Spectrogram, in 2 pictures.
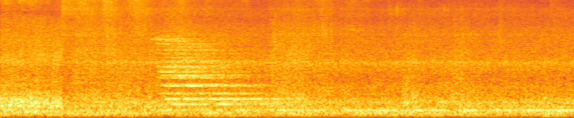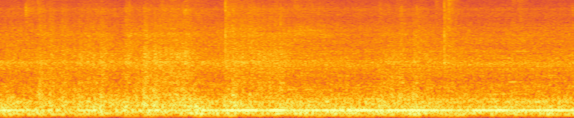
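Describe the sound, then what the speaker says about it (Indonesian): Steady, loud rumble of the KA Kertanegara executive-class train moving fast, heard from inside the cabin, with a continuous low hum and a brief horn-like tonal sound early on, no talk. "di dalam kabin juga tidak terlalu berisik ketika keretanya berlari dengan cepat"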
